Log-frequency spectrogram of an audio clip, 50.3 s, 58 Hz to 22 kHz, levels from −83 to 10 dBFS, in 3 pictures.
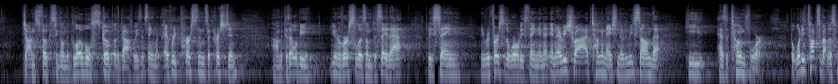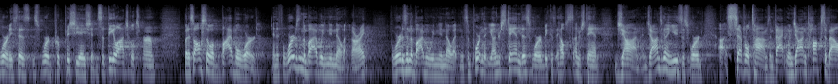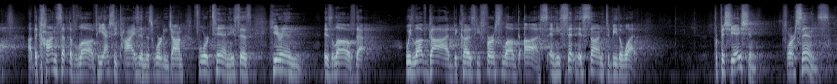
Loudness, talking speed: -21 LUFS, 205 wpm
